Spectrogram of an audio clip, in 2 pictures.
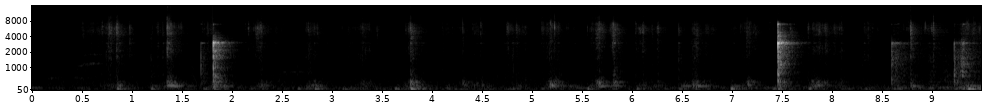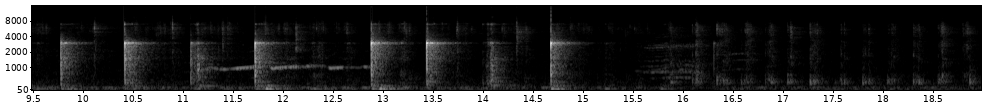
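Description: Stone pestle pounding and grinding candlenuts, garlic, shallots and coarse salt in a stone mortar (cobek): a run of sharp knocks, loudest from about seven to fifteen seconds in, then quicker, fainter grinding strokes near the end.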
